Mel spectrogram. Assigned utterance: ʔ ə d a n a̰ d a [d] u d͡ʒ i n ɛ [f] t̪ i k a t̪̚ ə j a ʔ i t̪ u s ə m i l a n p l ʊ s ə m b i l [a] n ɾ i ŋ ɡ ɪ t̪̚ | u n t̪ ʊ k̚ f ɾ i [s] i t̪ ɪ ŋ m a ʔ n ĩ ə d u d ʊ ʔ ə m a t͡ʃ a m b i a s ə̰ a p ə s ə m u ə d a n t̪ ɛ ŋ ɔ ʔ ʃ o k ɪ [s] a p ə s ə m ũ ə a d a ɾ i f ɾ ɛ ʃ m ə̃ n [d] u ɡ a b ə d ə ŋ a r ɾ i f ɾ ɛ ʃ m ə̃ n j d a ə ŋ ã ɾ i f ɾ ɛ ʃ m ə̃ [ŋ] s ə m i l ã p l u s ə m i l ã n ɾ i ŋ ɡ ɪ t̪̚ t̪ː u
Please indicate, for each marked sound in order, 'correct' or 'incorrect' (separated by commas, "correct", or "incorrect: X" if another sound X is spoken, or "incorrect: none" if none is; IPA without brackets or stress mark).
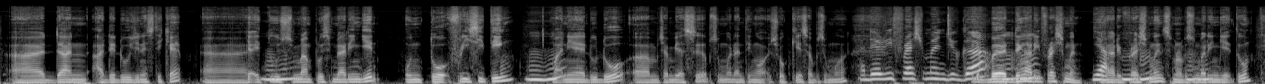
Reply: correct, incorrect: s, correct, correct, correct, incorrect: d͡ʒ, incorrect: n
